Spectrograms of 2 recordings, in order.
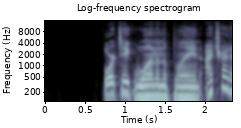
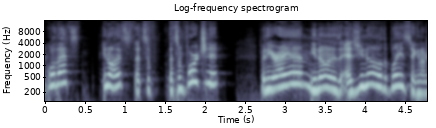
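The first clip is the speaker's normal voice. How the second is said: high awkward excuse; 9 semitones higher, faster than usual. Retold or imitated. Own reply to agent, retold.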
